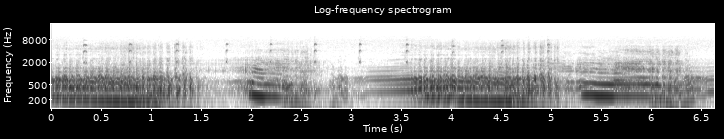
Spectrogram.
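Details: Birmingham Boys coalition of lions roaring at the dam in Djuma Game Reserve, Sabi Sand, South Africa, August 2016; loud overlapping moaning roars with wavering harmonics, sliding down at each end, while faint high chirps tick steadily behind.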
